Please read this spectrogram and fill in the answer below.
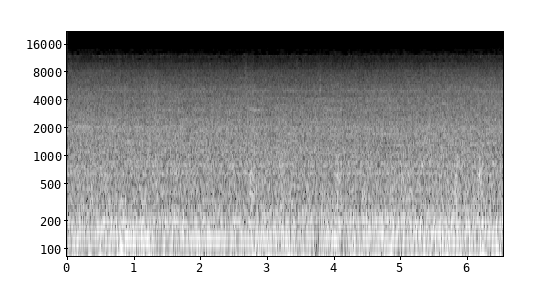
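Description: Diesel engine of a Japanese National Railways KiHa 35-series diesel railcar, heard from inside the cabin, running steadily under power with a low hum over rolling noise as the railcar pulls away from a station.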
